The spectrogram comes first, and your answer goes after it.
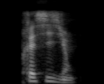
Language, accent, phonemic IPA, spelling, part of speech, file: French, France, /pʁe.si.zjɔ̃/, précision, noun, LL-Q150 (fra)-précision.wav
- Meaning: 1. precision 2. detail(s); supplementary information for clarification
